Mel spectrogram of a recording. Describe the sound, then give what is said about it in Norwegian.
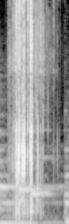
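A sharp cracking snap bursts out over a low steady hum, a quick cluster of brittle crackles lasting under a second before the background drone settles back. “Det var lyden av lesekoden som knakk.”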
